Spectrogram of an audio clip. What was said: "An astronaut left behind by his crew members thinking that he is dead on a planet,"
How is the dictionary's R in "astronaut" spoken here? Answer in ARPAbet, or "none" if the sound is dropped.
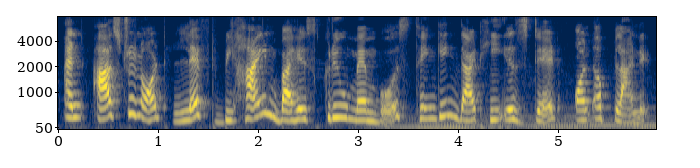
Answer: R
